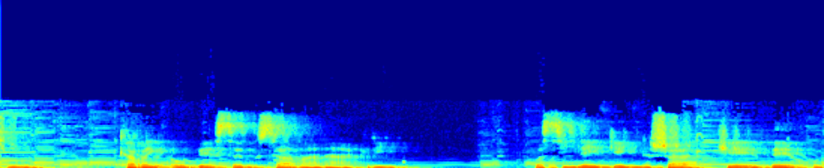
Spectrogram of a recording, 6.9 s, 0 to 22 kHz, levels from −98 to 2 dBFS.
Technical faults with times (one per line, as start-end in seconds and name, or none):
3.35 corrupt frame decoded
5.48 corrupt frame decoded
